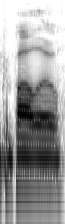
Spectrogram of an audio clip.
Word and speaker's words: Campolo: So I loved Tony Campolo. Did I pronounce that correctly? My hands are still tingling. My brain's a little. – Yeah, Tony Campolo, Philadelphia Bible teacher at Eastern University and Seminary.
